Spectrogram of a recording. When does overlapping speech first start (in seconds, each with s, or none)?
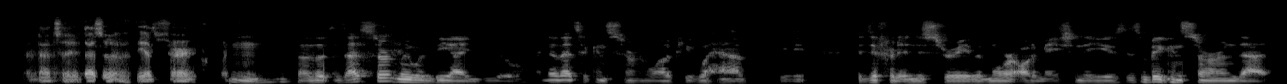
none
